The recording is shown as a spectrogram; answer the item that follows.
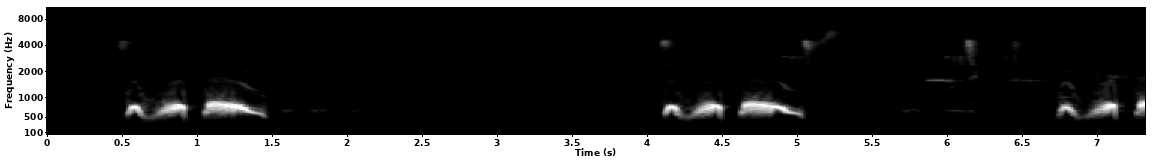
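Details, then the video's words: Spotted dove giving a 'giọng đồng' urging call, used as a lure to train decoy and newly caught birds: a phrase of stuttering short coos into a long falling coo, repeated twice about three and a half seconds apart, in silence. "cu gáy giọng đồng . thúc, tiếng gáy gọi"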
